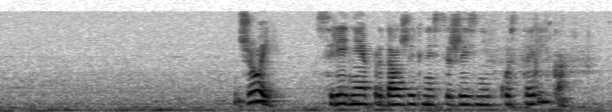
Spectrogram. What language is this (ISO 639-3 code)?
rus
